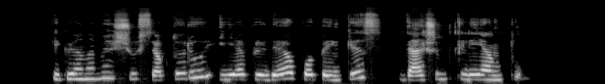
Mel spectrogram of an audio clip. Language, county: Lithuanian, Klaipėda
